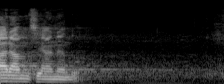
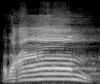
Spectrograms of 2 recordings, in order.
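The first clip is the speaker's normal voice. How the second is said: one long, raised cry; devotional call; 6 semitones higher, 6 dB louder, much slower than usual. Real, not acted. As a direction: call it out high, holding the vowel. Calling out to the crowd.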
